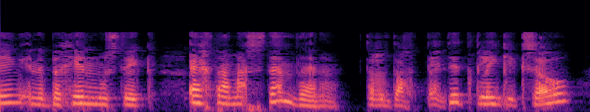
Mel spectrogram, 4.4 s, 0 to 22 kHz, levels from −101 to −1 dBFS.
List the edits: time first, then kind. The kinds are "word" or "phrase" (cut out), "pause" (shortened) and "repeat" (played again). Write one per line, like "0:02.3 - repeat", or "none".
0:01.4 - word
0:01.8 - word
0:02.6 - pause
0:03.3 - word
